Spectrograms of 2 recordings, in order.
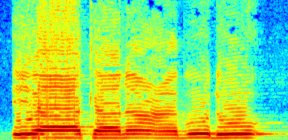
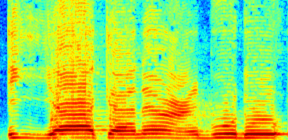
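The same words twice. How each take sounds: First: Slow, loud chant, single light y in "iyyaka"; without tasydid. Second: Slow, loud recitation, doubled y in "Iyyaka"; with tasydid. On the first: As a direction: recite "iyyaka na'budu" as iya-ka, y not doubled. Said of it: "kalau Anda tidak pakai tasydid". ("iyyaka na'budu" dilantunkan tanpa tasydid, ya ringan) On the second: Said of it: "Tapi kalau Anda tidak pakai tasydid". ("Iyyaka na'budu" dilantunkan lambat dengan tasydid pada ya) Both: Shown as a demonstration.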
